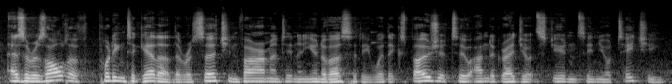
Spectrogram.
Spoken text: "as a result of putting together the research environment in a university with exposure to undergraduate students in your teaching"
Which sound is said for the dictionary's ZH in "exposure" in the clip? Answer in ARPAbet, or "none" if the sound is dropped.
ZH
